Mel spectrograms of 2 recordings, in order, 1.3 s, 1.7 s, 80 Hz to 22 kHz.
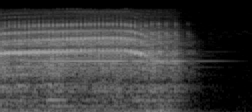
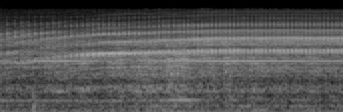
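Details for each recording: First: Force-driven SCARA robot arm joint on a geared motor, moving to minus 10,000 encoder counts: thin high electrical buzz holds steady, then fades as the motor settles on target. Working normally. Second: Small gear motor with about 71:1 gearbox on a force-driven SCARA robot arm hub: steady high-pitched buzz while stalled just short of its target position, stopping after about three seconds.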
